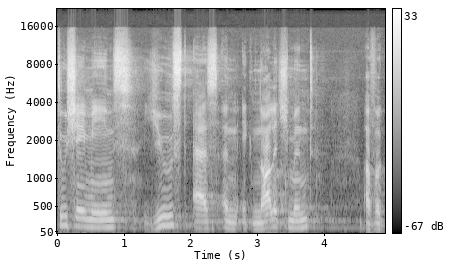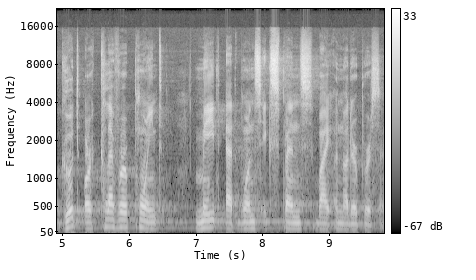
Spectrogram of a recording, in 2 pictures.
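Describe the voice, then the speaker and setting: In a Dutch accent, a man talks at a very slow pace with a medium pitch and ordinary pitch variation. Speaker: event host. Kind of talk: formal speech.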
